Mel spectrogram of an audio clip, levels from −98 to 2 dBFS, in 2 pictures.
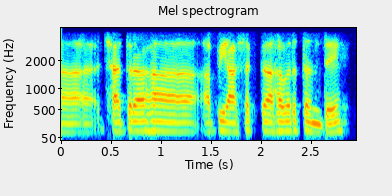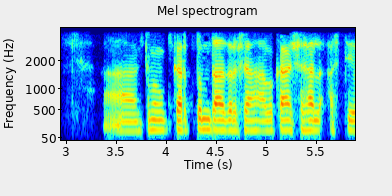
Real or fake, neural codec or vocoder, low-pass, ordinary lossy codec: real; none; 3.6 kHz; AAC, 32 kbps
